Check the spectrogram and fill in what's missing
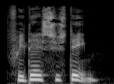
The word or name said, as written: fridagssystem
